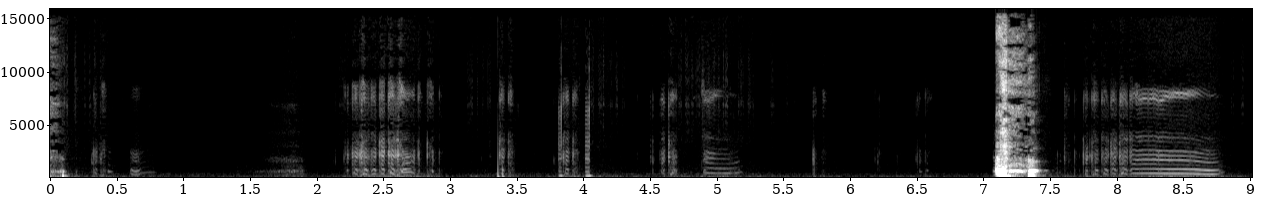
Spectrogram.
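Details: An elderly woman (grandmother) coughing while being told to stop coughing.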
